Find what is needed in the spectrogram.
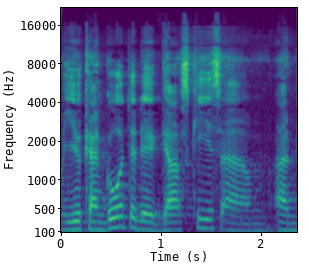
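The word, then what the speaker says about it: GASCI: Of course, you will set your, you can go to the gas keys, and we say gas key with a hard C rather than a soft one.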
